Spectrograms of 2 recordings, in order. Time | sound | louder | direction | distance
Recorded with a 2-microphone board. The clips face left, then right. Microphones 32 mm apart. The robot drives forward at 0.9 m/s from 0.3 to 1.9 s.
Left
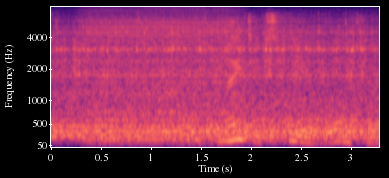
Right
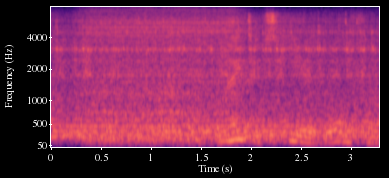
1.6 | a man speaking | left 3 dB | 20° left (ahead or behind) | 1.2 m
